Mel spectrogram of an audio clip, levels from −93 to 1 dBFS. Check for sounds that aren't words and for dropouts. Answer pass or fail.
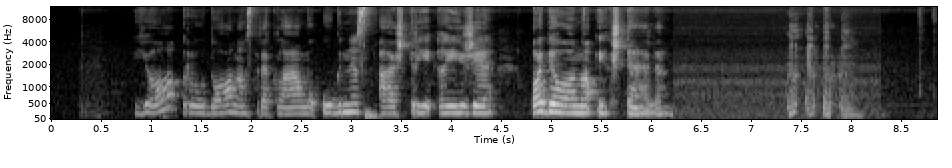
fail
